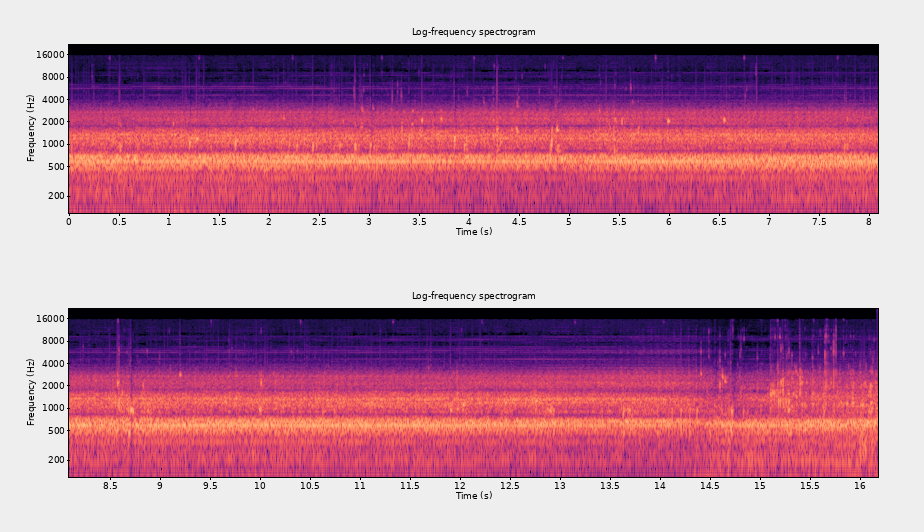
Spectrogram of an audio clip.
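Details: An adult male orca, met on a spring cruise off Rausu in Shiretoko, Japan, calls underwater with long, steady tonal notes and scattered pulsed sounds, over a constant low hum, likely a boat engine.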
